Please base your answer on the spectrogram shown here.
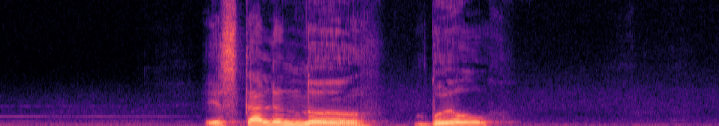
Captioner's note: speaking russian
